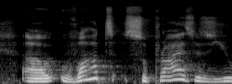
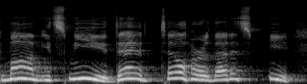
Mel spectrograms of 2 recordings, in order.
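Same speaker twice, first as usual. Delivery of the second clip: desperate son; 10 semitones higher, 3 dB louder than usual. Retold or imitated. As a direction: cry out to mom and dad to believe you. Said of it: "He's like".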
